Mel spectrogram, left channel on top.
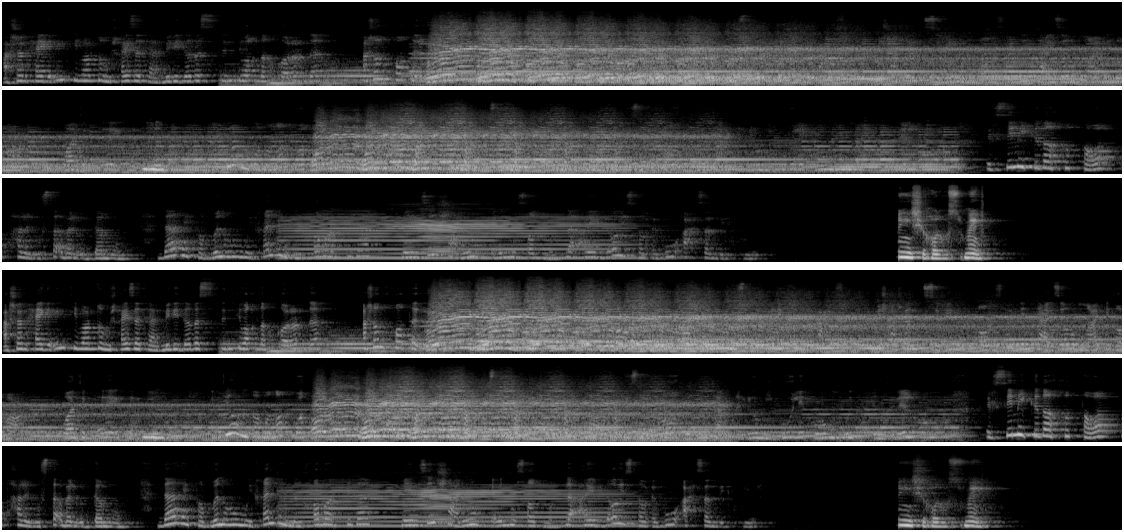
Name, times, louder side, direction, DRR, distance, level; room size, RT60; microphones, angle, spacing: voice 1, 0.0-3.3 3.6-5.8 6.1-11.5 11.8-12.9 13.3-14.3 14.7-26.1 26.4-30.0, right 4 dB, 65° right, 5 dB, 0.5 m, -33 dB
sound 1, 2.2-18.5, right 2 dB, 25° right, 0.8 m, -25 dB
sound 2, 4.1-20.8, left 4 dB, 70° left, 0.8 m, -31 dB
Wind instrument woodwind instrument, 25.1-29.3, left 2 dB, 25° left, 1.2 m, -33 dB
voice 2, 31.4-32.2, left 3 dB, 40° left, 11 dB, 0.4 m, -21 dB
7.8 x 5.2 x 4.5 m, 0.70 s
head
